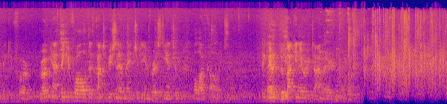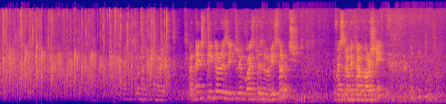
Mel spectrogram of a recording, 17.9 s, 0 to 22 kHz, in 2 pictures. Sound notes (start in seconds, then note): 6.8 clapping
